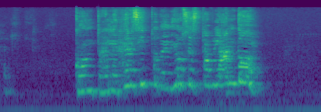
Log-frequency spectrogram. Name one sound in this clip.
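An older man speaks loudly and with animation.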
